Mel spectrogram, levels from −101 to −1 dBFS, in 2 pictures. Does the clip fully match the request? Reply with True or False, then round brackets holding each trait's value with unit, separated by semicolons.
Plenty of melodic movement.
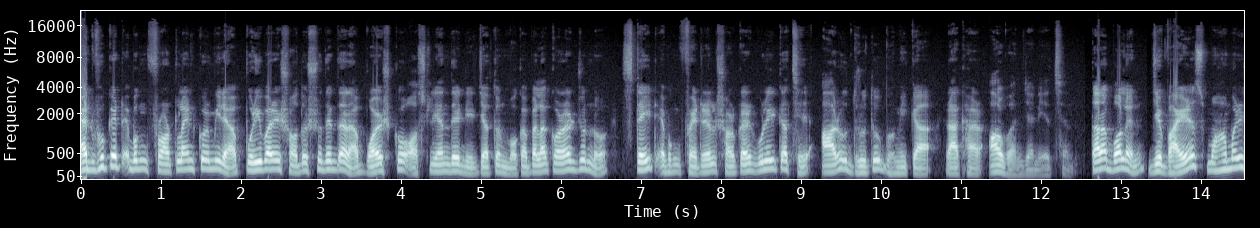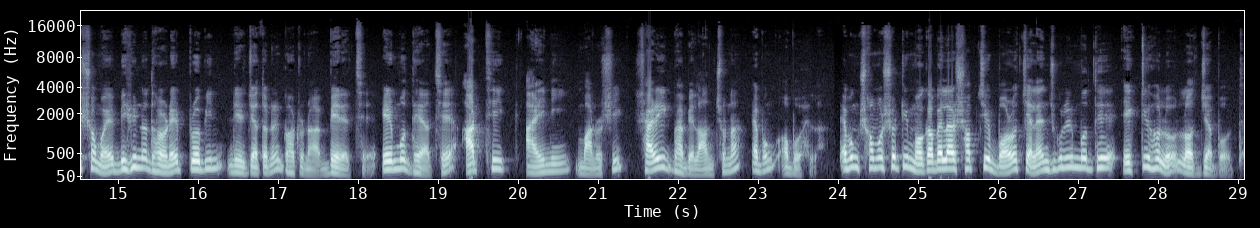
True (5.7 semitones)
